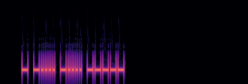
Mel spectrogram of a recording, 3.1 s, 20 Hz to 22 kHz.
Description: Morse code, heard as a keyed tone, about 50 wpm, 700 Hz. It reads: T660
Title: Numbers - Contest Style - 4-Digit 50wpm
